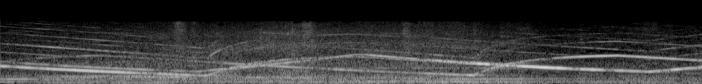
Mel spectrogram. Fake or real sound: real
